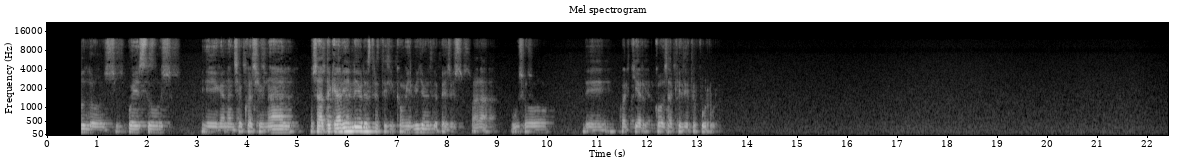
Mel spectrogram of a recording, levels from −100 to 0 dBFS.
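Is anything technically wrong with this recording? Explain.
Yes, there are two faults. A cut-off start: digital silence runs until 0.69 s, then speech bursts in mid-sound with no attack, unlike a gate, which would still let the onset through. Throughout, there is an echo with no canceller: the far end's loudspeaker leaks into its microphone, returning a thin copy about 14 dB down, roughly 0.15 s late. It is a discrete repeat, not diffuse reverb.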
